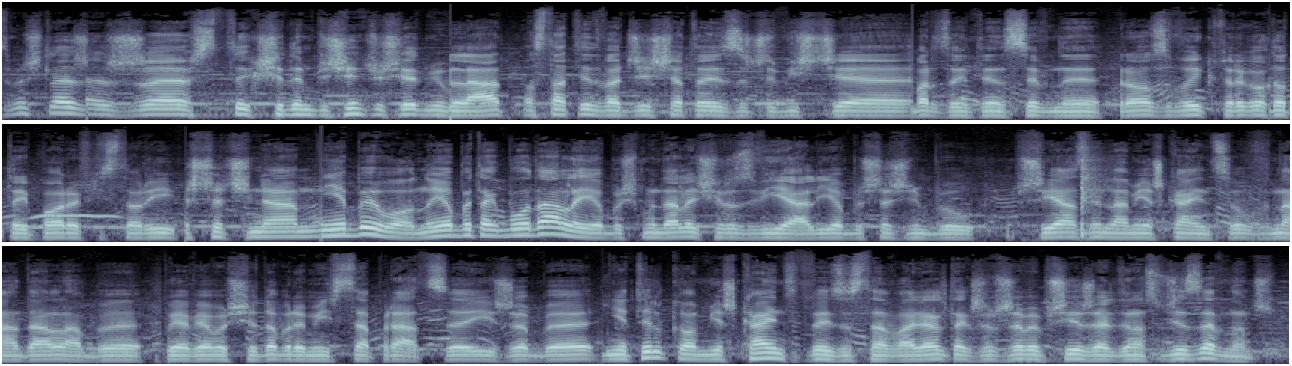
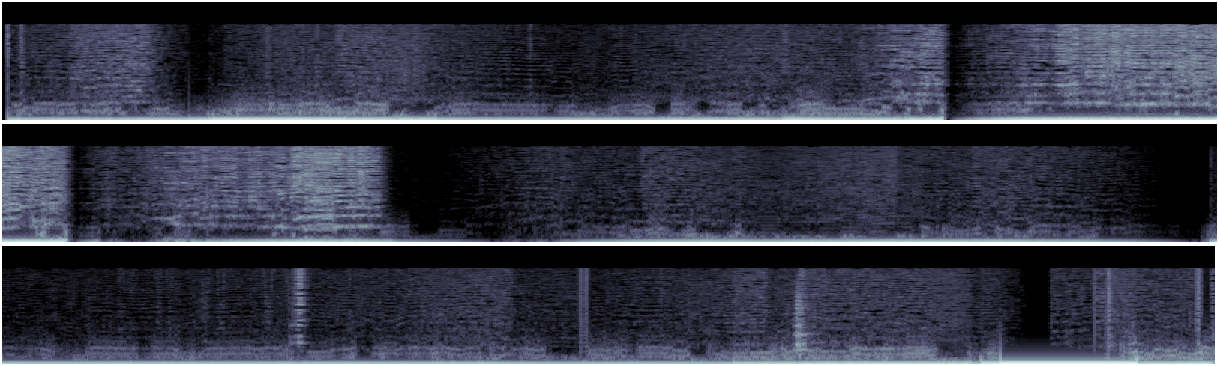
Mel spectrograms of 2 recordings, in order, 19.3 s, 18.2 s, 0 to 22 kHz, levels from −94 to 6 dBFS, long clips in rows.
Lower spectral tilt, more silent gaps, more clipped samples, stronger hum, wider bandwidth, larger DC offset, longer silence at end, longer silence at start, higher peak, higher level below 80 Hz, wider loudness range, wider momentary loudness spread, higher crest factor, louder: first, -3.5 dB/octave vs -1.5 dB/octave; neither; neither; neither; first, 18 kHz vs 11.5 kHz; second, under 0.1% vs 6%; about the same, 0 s vs 0 s; about the same, 0 s vs 0 s; first, -2 dBFS vs -6 dBFS; second, -62 dBFS vs -42 dBFS; second, 2 LU vs 23 LU; second, 5 LU vs 27 LU; about the same, 18 dB vs 14 dB; first, -19 LUFS vs -30 LUFS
